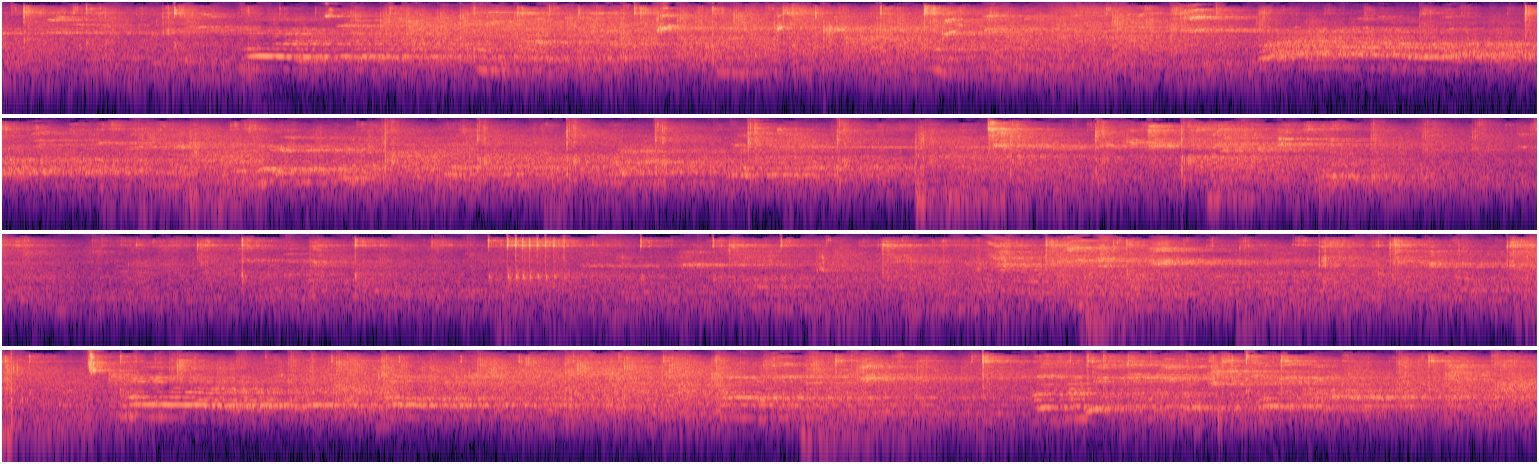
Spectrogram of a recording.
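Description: Table tennis ball clicking off the paddles and bouncing on the table in a large, echoing hall, over a steady run of people's voices, with loud voice bursts about a second in and again later on.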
